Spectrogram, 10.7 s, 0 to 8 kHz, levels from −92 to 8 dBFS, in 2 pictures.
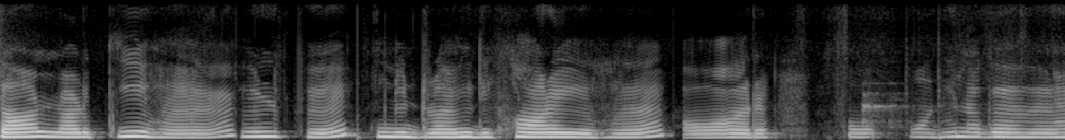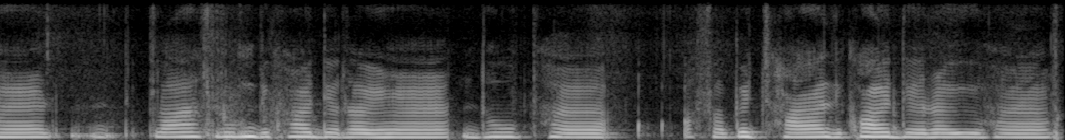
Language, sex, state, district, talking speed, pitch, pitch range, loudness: Hindi, female, Bihar, Madhepura, 165 wpm, 215 Hz, 205-230 Hz, -20 LUFS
